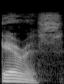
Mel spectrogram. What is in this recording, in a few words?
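"heiress heir", American English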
